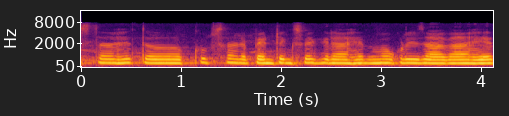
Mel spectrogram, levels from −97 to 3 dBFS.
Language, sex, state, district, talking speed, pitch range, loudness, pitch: Marathi, female, Maharashtra, Solapur, 145 wpm, 195-205 Hz, -14 LUFS, 200 Hz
